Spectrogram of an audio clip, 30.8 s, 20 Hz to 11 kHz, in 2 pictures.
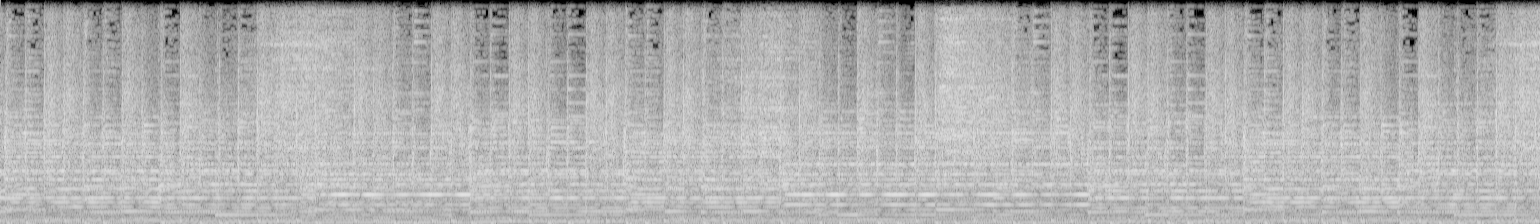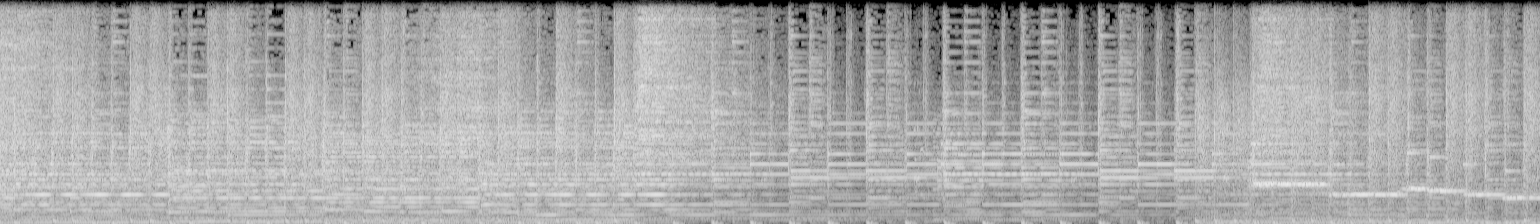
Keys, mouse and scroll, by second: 1.9 ctrl+a, 2.7 click, 3.4-3.8 scroll down 2, 4.1-4.4 scroll up 1, 4.7 click, 5.5 click, 12.9 click, 13.9 click, 15.0 click, 16.1 click, 16.8 drag, 17.2 click, 17.9-18.4 drag, 18.8-20.4 right drag, 20.7 scroll up 1, 21.3 click, 22.9 a, 24.3 click, 25.0 click, 26.3 click, 26.5-27.7 drag, 28.5 click, 29.8 click, 30.5 click.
